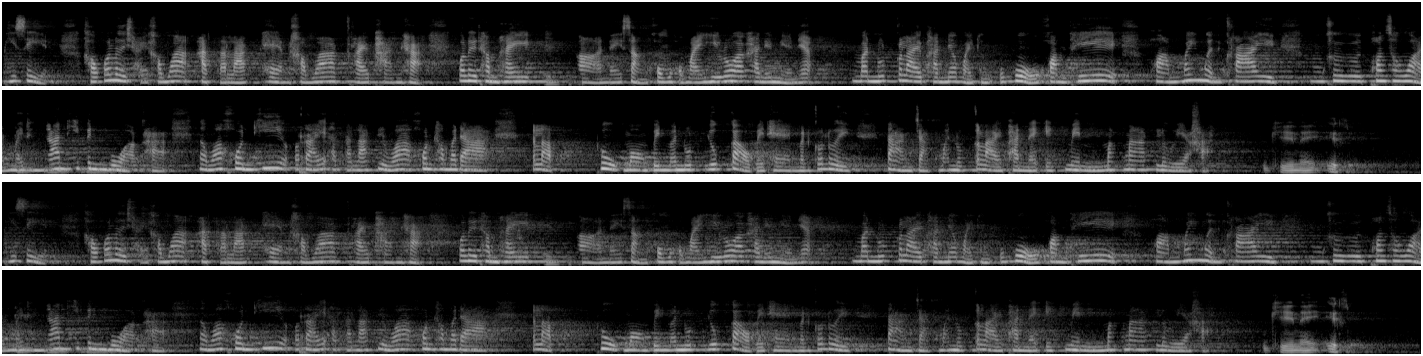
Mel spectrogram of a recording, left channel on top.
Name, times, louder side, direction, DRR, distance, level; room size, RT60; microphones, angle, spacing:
voice 1, 0.0-5.3 5.8-8.1 8.5-19.7 20.2-26.3, left 2 dB, 45° left, 11 dB, 1.0 m, -26 dB
voice 2, 5.1-5.6 14.3-15.4 26.8-27.7, right 1 dB, 25° right, 12 dB, 0.8 m, -35 dB
27.0 x 26.5 x 7.9 m, 2.3 s
head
